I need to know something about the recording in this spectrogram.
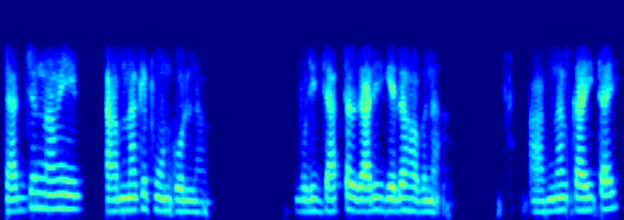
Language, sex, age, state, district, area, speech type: Bengali, female, 30-45, West Bengal, Darjeeling, rural, conversation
